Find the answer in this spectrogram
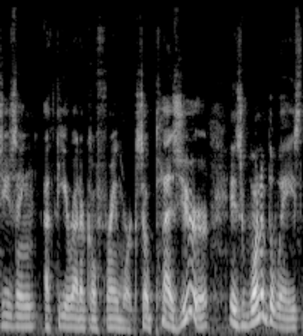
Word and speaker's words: plaisir: That's the French word for pleasure. Plaisir. I hope I'm pronouncing it correctly. I have 3 years of French. Plaisir, or plaisir, as it might be pronounced by a Parisian, is a comfortable pleasure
